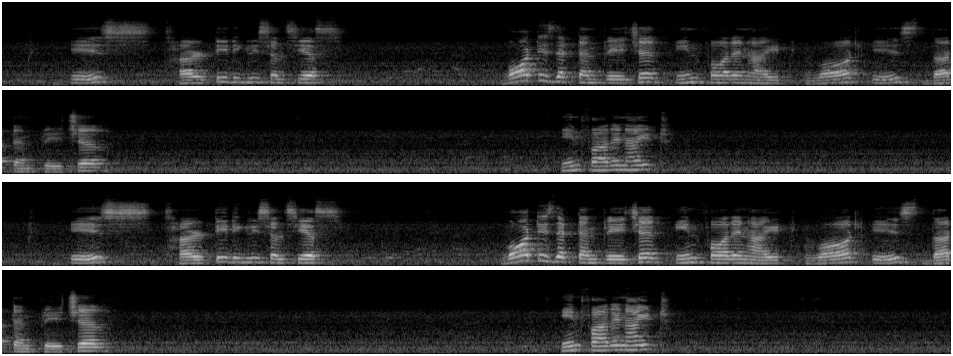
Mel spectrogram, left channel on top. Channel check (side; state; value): left; quieter; 3.9 dB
